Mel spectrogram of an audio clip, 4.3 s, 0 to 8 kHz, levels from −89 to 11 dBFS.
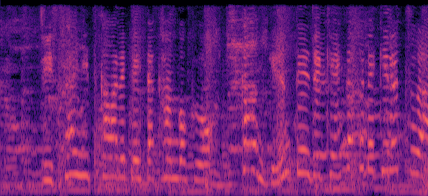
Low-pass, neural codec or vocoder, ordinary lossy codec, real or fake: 7.2 kHz; vocoder, 44.1 kHz, 128 mel bands, Pupu-Vocoder; none; fake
